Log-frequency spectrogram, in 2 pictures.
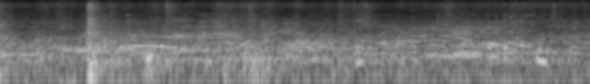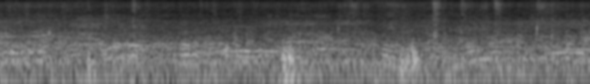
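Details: Super-jumbo fat cattle from an Indonesian cattle keeper, several low drawn-out moos rising and falling over a busy background of murmuring voices and steady crowd noise.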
